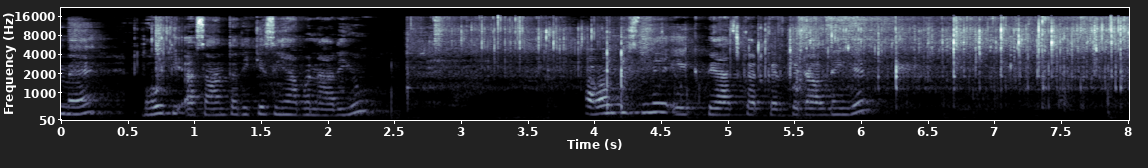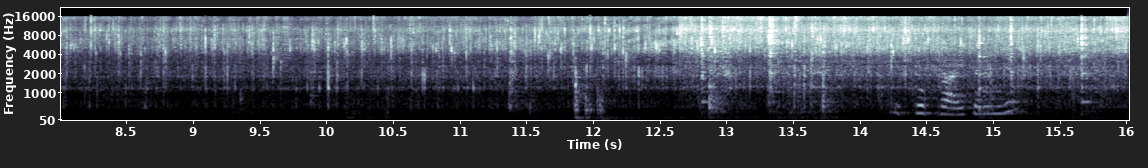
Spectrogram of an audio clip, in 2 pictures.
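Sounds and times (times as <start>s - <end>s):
metal spatula scraping a pot: 2.6s - 3.7s, 11.4s - 16.0s
onion sizzling in hot fat: 2.6s - 16.0s.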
